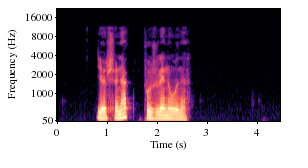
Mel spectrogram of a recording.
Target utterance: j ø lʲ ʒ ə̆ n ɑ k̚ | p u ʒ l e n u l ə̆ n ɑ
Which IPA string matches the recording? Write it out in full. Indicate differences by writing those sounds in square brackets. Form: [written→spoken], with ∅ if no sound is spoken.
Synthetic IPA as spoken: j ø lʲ [ʒ→ʃ] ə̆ n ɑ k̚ | p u ʒ l e n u l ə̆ n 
